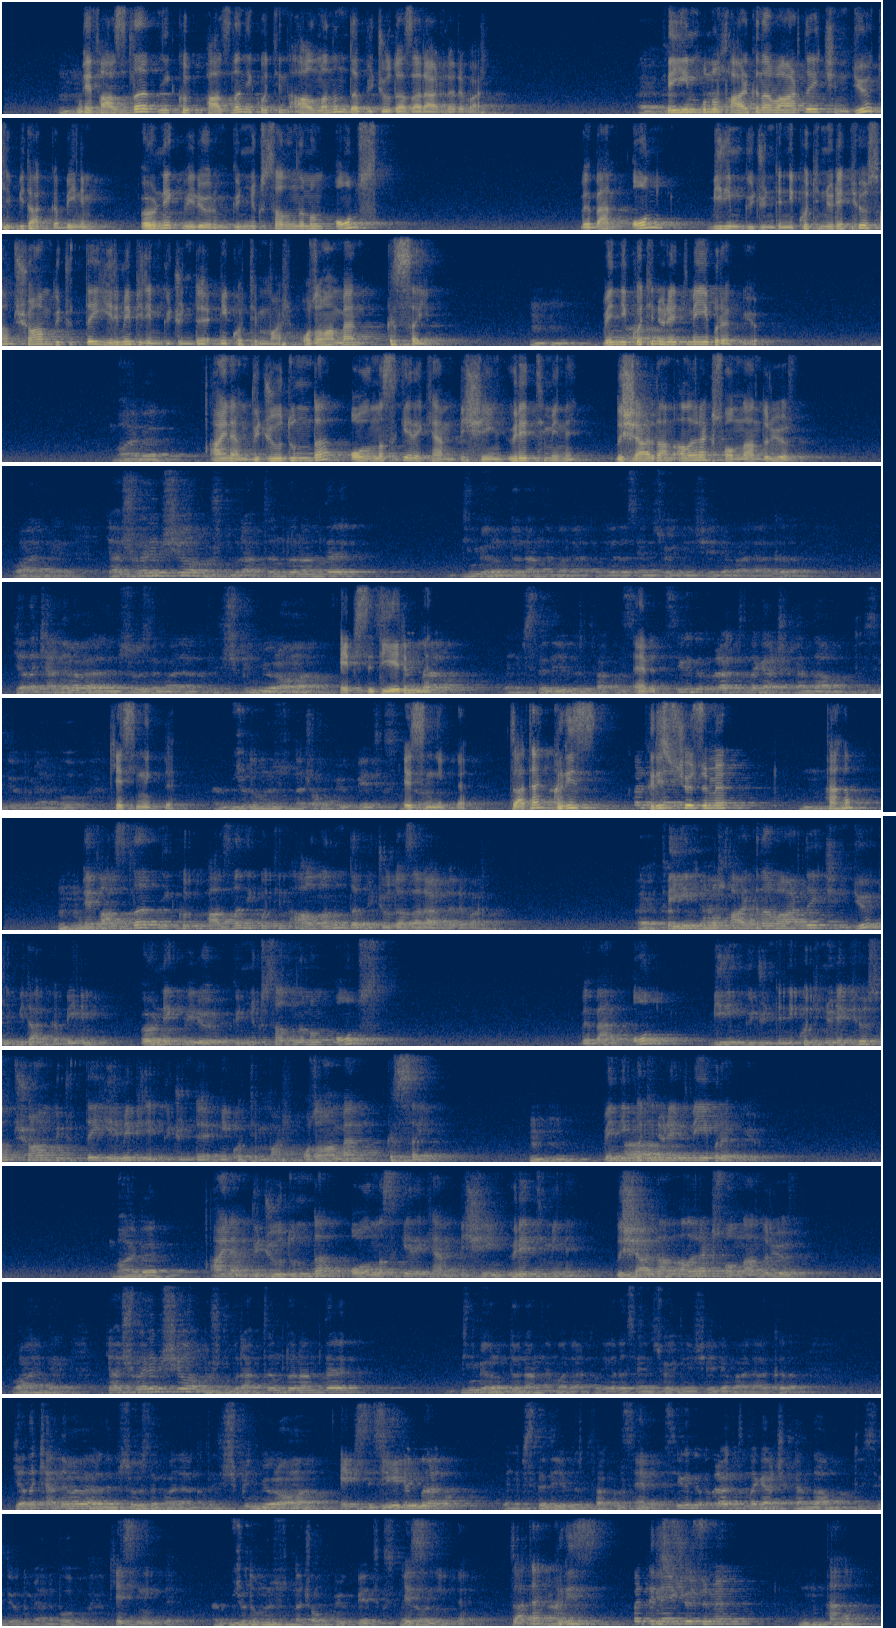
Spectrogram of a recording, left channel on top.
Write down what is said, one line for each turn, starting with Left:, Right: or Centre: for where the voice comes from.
Right: Hı hı.
Left: Ve fazla niko- fazla nikotin almanın da vücuda zararları var.
Right: Evet tabii
Left: Beyin
Right: ki
Left: bunun
Right: her.
Left: farkına vardığı için diyor ki bir dakika benim örnek veriyorum günlük salınımım 10 ve ben 10 birim gücünde nikotin üretiyorsam şu an vücutta 20 birim gücünde nikotin var. O zaman ben kısayım
Right: Hı hı.
Left: ve nikotin
Right: Ha,
Left: üretmeyi bırakıyor.
Right: vay be.
Left: Aynen vücudunda olması gereken bir şeyin üretimini dışarıdan alarak sonlandırıyorsun.
Right: Vay be. Ya şöyle bir şey olmuştu bıraktığım dönemde Bilmiyorum dönemle mi alakalı ya da senin söylediğin şeyle mi alakalı ya da kendime verdiğim sözle mi alakalı hiç bilmiyorum ama
Left: Hepsi
Right: sigarayı
Left: diyelim
Right: bırak
Left: mi?
Right: hepsi de diyebiliriz haklısın.
Left: Evet,
Right: Sigarayı bıraktığımda gerçekten daha mutlu hissediyordum yani bu
Left: kesinlikle.
Right: yani vücudumun üstünde çok büyük bir etkisini
Left: Kesinlikle.
Right: gördüm.
Left: Zaten
Right: Yani
Left: kriz
Right: uyku kalitene
Left: kriz
Right: ektiriyor.
Left: çözümü
Right: Hı hı.
Left: <laughs> Haha,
